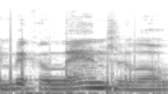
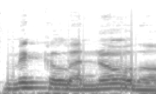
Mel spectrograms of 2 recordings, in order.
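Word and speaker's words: Michelagnolo: and his brother michelanolo it's not actually michelangelo but it's michelanov i don't know why that is he was the famous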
